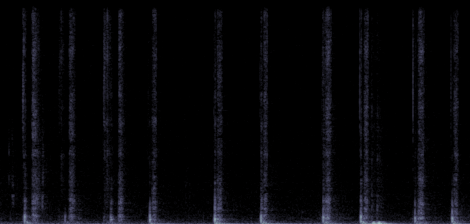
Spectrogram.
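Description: A felt-tip marker draws short dashes and lines across a flat sheet of thin white drawing paper while fingertips hold the sheet steady. Each stroke is a brief, dry scratch as the tip rubs the paper, coming in a quick irregular rhythm of separate strokes. The sound is quiet, with soft low rumble under faint, bright rasps.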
